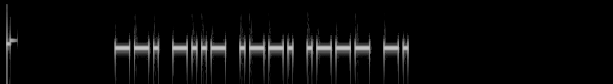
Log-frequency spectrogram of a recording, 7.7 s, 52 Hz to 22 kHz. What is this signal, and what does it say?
Morse code, heard as a keyed tone, about 20 wpm, 700 Hz. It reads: GXPJN
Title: Code Groups - 5 Letter:Numbers - 20wpm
